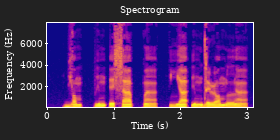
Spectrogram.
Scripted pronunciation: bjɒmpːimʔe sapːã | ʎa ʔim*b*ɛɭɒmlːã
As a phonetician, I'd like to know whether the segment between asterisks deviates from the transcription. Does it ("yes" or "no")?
yes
